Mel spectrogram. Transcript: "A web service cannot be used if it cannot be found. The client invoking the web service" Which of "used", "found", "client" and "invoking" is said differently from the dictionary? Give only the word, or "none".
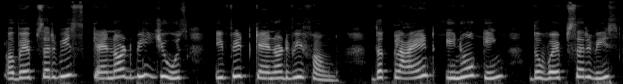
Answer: invoking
